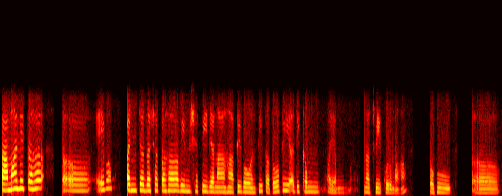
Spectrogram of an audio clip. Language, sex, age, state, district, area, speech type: Sanskrit, female, 45-60, Karnataka, Uttara Kannada, urban, conversation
